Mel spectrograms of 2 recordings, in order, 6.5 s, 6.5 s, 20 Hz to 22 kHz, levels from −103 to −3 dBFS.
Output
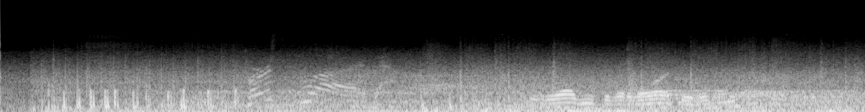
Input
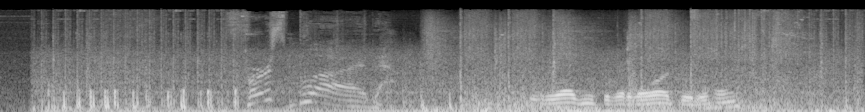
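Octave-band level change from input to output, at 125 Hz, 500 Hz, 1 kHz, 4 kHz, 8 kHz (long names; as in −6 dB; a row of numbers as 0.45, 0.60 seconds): +6.5 dB, +4.5 dB, +3.0 dB, below −25 dB, below −40 dB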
